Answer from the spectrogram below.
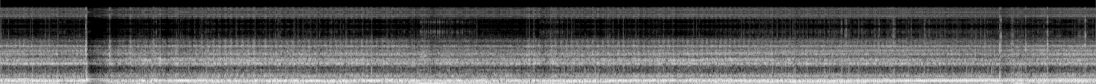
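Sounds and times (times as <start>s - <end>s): motorcycle engine cruising: 0.0s - 10.9s.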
